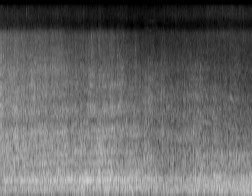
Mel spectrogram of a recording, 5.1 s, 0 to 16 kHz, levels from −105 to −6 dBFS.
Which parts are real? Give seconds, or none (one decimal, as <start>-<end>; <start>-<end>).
0.0-5.1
